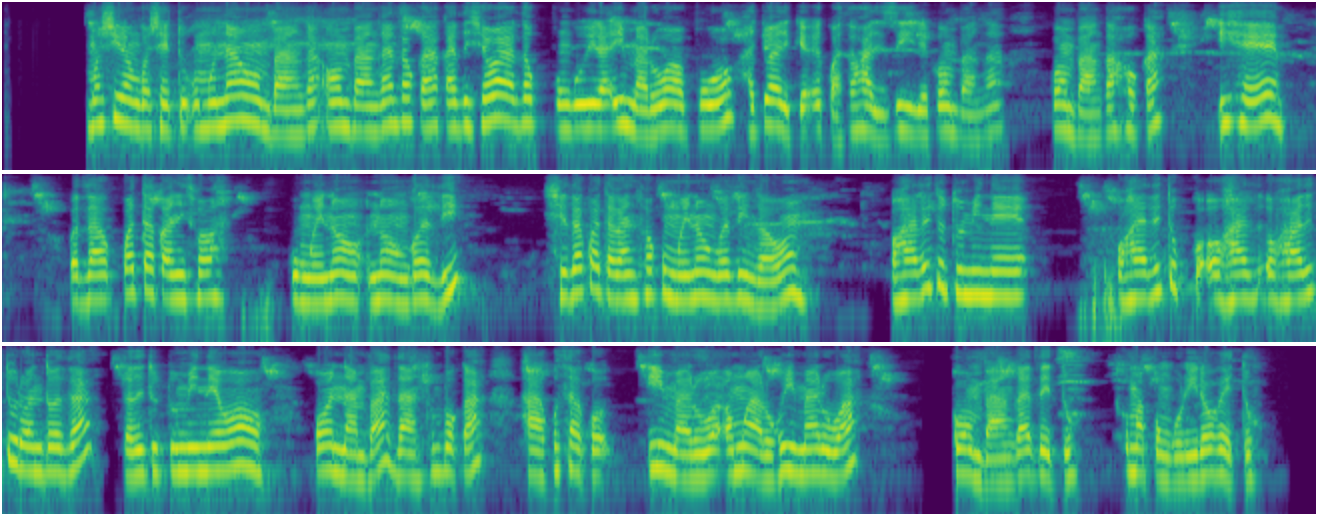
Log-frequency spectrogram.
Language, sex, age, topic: Oshiwambo, female, 25-35, finance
